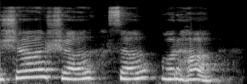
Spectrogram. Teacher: जिन वर्णों के उच्चारण में गर्म ऊष्मा बाहर निकलती है वो ऊष्म व्यंजन कहलाते हैं।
